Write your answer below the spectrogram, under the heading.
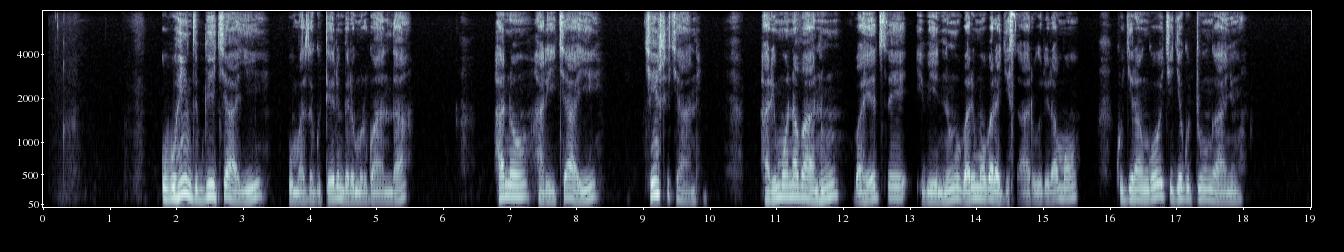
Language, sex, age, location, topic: Kinyarwanda, male, 25-35, Nyagatare, agriculture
